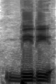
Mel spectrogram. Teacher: را کو باریک پڑھیں گے, را کے نیچے زیر ہے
